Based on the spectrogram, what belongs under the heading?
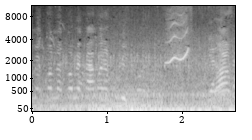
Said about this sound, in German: Der Assistent eines Kleinbusfahrers ruft Kunden herbei. Matatus, wie die Busse heißen, sind in Kenia das Massenverkehrsmittel.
